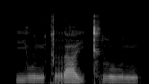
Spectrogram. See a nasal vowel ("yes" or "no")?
no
